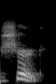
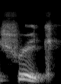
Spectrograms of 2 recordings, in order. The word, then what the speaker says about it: SSHRC: Literary scholars, including Carol Shields, pronounce that acronym SHIRK, but I understand that theology scholars pronounce it shriek, perhaps as a result of all those Christian martyrs.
